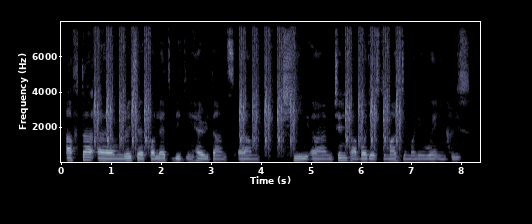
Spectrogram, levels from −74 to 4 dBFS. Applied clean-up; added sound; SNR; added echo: none; Camera; 3 dB; none.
